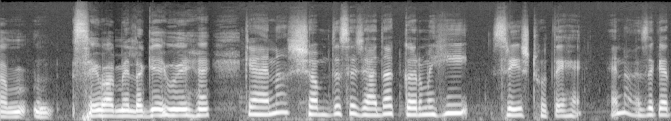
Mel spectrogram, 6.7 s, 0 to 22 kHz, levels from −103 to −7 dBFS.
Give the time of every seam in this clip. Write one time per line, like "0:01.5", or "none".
0:02.3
